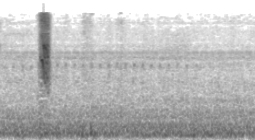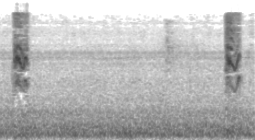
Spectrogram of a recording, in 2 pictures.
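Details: Female double-collared seedeater calling to excite a male: three short, sharp, very high chirps spaced about three seconds apart, each a quick descending note, over a steady thin high-pitched hum and faint low background rumble.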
